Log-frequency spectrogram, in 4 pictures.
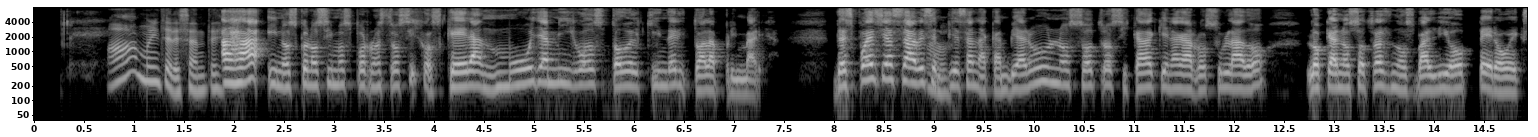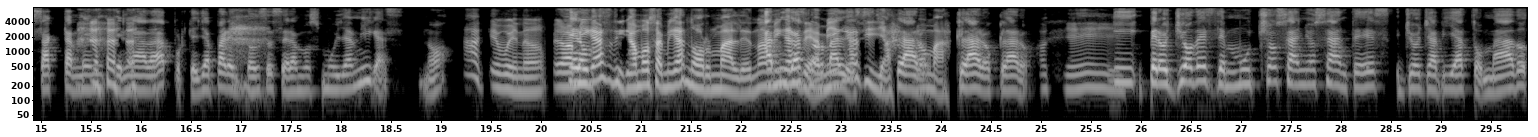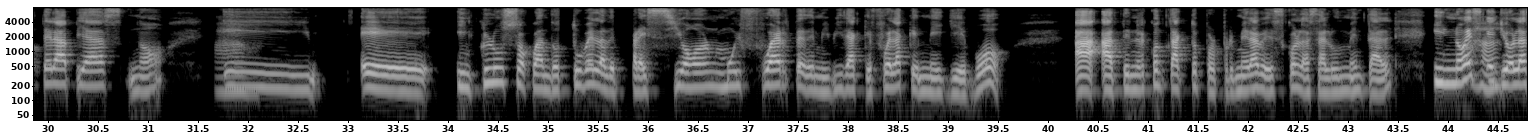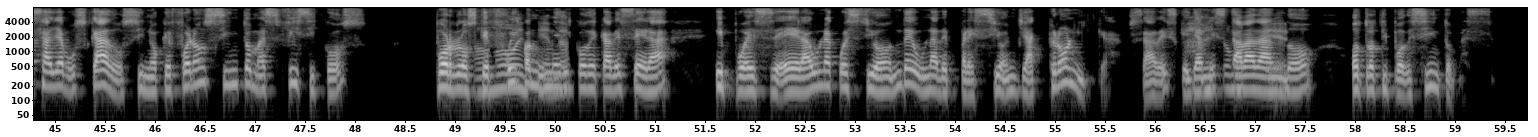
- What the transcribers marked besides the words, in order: chuckle; stressed: "depresión"
- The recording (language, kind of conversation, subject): Spanish, podcast, ¿Cuándo decides pedir ayuda profesional en lugar de a tus amigos?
